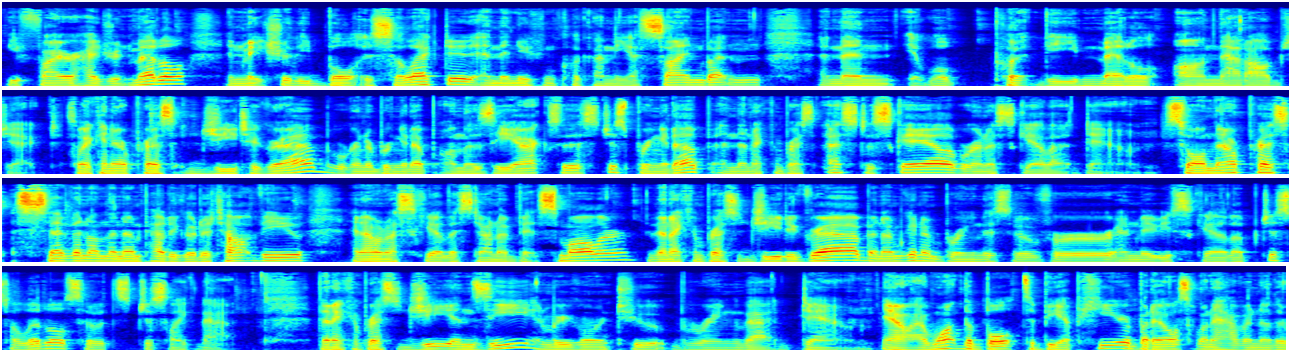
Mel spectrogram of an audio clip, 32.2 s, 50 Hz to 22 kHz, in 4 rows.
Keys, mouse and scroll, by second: 0.7 middle click, 1.2 g, 4.3 middle click, 5.2 click, 5.7-7.3 middle drag, 7.3 scroll down 2, 7.5 shift+middle click, 8.3-8.9 scroll up 1, 8.9 shift+middle click, 9.2 g, 12.2 shift+middle click, 12.9 s, 15.2 middle click, 16.1 KP_7, 16.8 shift+middle click, 17.0-17.5 scroll up 6, 17.6 shift+middle click, 18.1 s, 19.7 shift+middle click, 20.3 g, 24.7-26.1 middle drag, 26.1 g, 29.4 shift+middle click, 29.7-30.3 scroll up 3, 29.8 middle click, 30.3 middle click, 31.0 scroll down 2, 31.2-32.1 middle drag.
